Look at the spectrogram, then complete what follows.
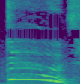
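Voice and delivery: shout. Acted. Scapito shouting to his trapped friends. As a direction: shout it across to them. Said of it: "shouted Scapito".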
